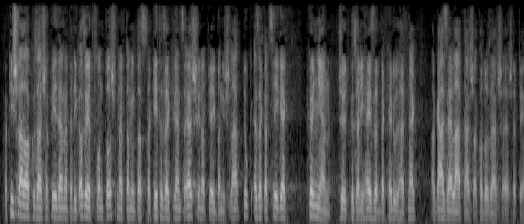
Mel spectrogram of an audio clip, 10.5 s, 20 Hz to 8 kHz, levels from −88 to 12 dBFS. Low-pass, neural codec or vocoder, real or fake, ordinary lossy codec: 7.2 kHz; none; real; AAC, 32 kbps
